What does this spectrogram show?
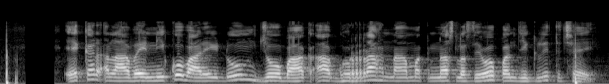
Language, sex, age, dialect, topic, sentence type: Maithili, male, 18-24, Eastern / Thethi, agriculture, statement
